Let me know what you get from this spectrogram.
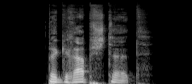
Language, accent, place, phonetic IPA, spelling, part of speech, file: German, Germany, Berlin, [bəˈɡʁapʃtət], begrabschtet, verb, De-begrabschtet.ogg
- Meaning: inflection of begrabschen: 1. second-person plural preterite 2. second-person plural subjunctive II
